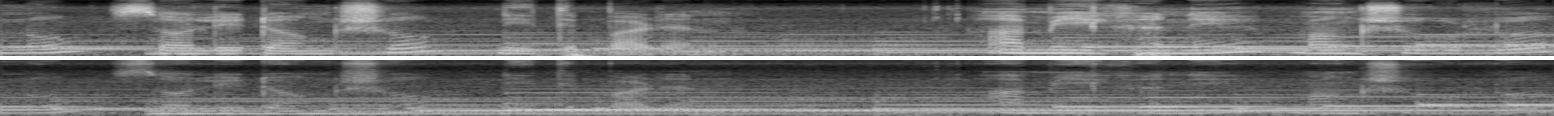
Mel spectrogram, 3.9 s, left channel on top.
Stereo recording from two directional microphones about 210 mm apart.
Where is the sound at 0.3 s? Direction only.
35° left (ahead or behind).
